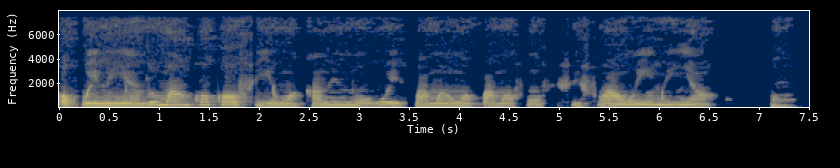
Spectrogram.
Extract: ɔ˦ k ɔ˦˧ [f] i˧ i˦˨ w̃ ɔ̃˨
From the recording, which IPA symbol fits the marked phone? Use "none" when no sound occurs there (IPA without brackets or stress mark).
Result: f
